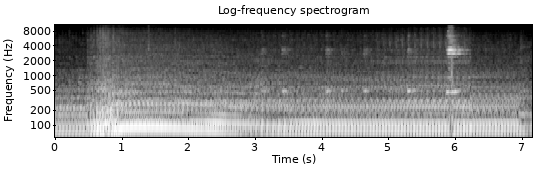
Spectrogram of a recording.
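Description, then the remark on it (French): A 1958 car's engine idles and runs steadily at a garage in Arcueil, a low rumbling throb with a brief sharper blip near the end. “Là, après, il y a les années 70-80, c'est plus du tout le même son, parce que c'est pas le même moteur.”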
